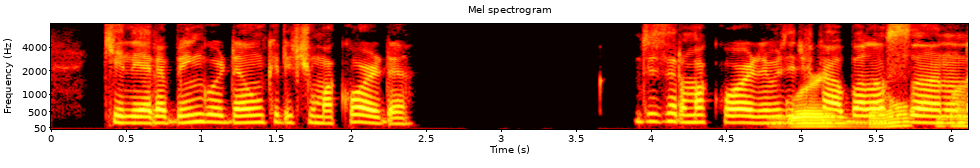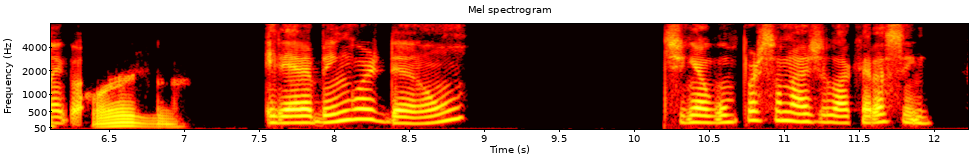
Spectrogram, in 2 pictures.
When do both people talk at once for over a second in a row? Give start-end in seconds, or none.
4.8-6.4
